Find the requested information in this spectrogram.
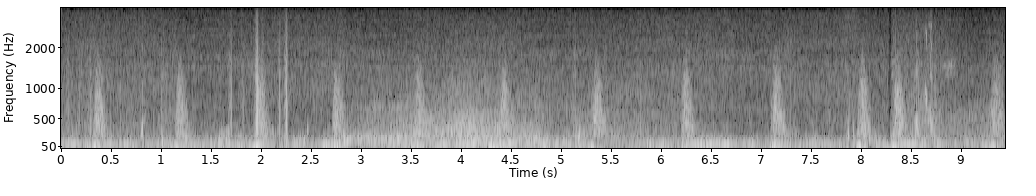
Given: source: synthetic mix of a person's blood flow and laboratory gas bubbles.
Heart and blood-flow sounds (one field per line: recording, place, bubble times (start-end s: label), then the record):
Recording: Doppler ultrasound of blood flow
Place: subclavian vein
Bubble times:
0.76-0.84 s: bubbles
7.82-7.96 s: bubbles
8.50-8.76 s: bubbles
From the record:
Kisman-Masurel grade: 121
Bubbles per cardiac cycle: 1 to 2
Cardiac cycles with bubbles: 10 to 50%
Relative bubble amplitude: barely perceptible (0.100 to 0.250)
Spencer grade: 2 (many but less than half of the cardiac periods contain bubble signals, singularly or in groups)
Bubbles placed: anywhere in the cardiac cycle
